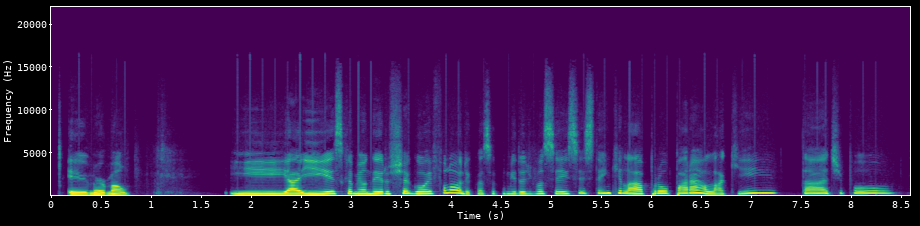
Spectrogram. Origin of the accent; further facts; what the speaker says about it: Goiânia, Goiás, Brazil; moved away as an adult; now in Joinville, Brazil; Sou natural de Goiânia, Goiás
